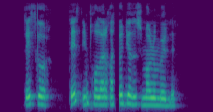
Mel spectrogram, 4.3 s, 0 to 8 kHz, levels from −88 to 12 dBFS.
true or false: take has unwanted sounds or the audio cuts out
true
